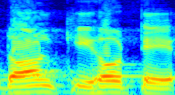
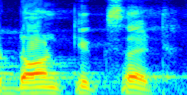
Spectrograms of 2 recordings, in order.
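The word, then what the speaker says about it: Don Quixote: In leadership classes sometimes we talk about Don Kiote or Don Kiket English or American pronunciation that we may use of Candis this the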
